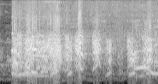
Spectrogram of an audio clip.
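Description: Working sled dogs in outdoor kennels bark, yip and whine loudly at close range in repeated overlapping bursts, an excited chorus that carries on almost without pause.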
